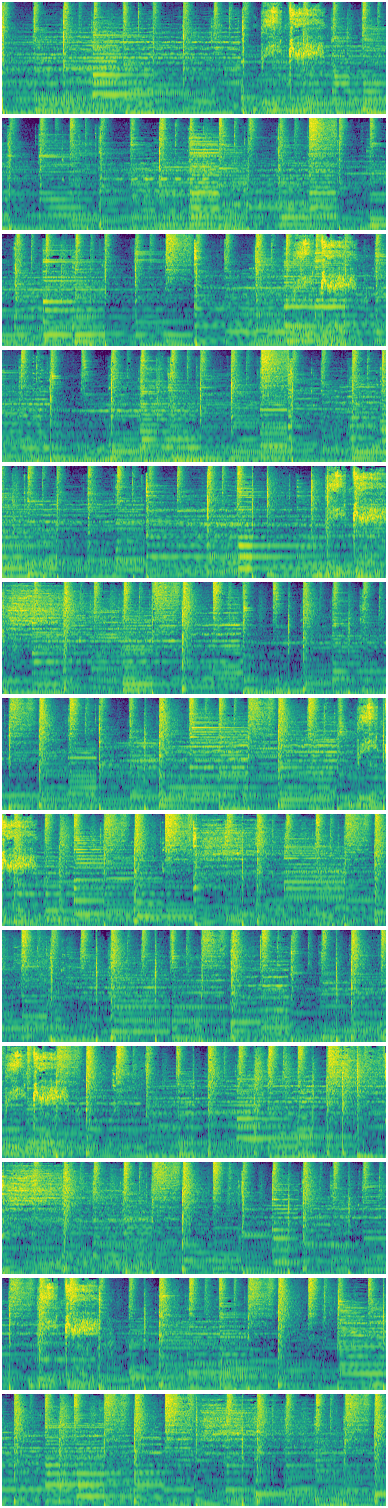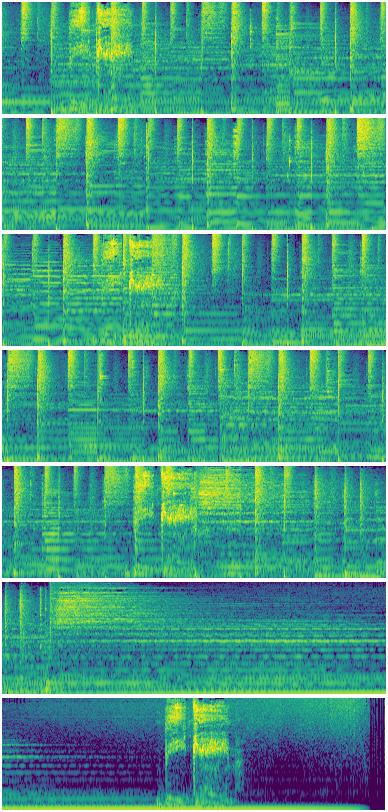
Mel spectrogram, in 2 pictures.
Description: dramaic country feel
Ionian/Major
C♯
calm
energetic
acoustic guitar
strings
bass guitar
drums
mellow
smooth
soft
